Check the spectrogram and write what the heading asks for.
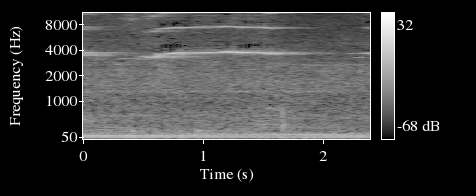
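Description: Insects in the surrounding forest giving a steady high-pitched whine that wavers slightly in pitch, over a low rumble.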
